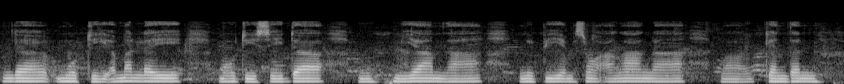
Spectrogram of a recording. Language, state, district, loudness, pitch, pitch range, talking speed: Manipuri, Manipur, Imphal West, -17 LUFS, 140 Hz, 135-140 Hz, 80 wpm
